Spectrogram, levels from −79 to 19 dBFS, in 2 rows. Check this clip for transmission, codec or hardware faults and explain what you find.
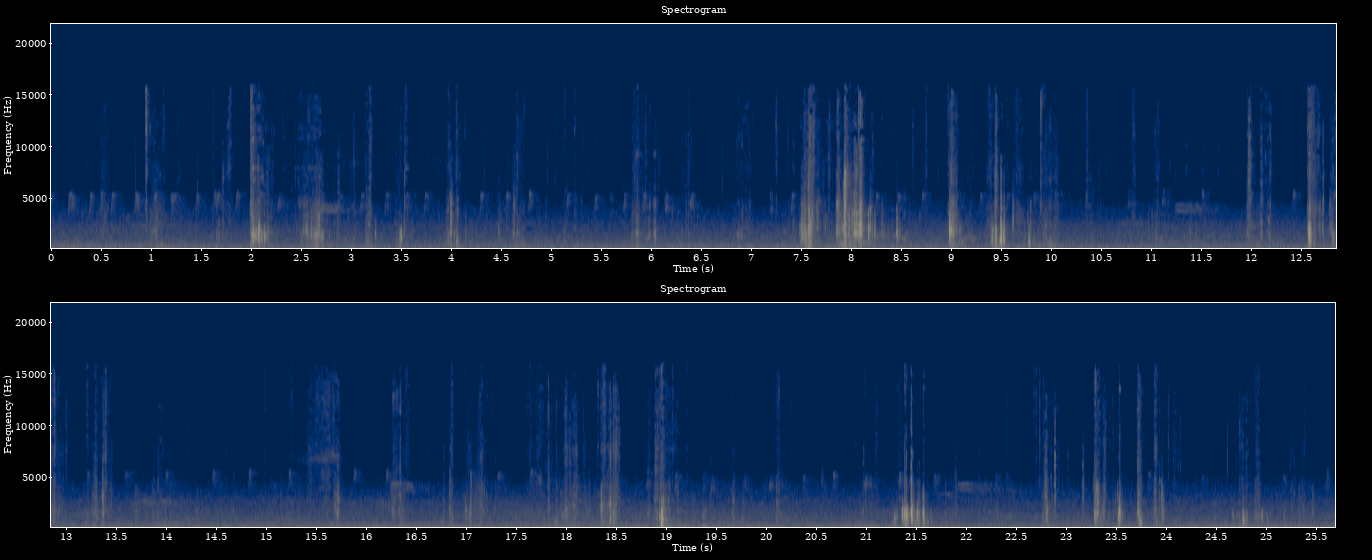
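No transmission, codec or hardware faults can be heard; the signal holds steady and continuous throughout, with no breaks, distortion or level disturbances.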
